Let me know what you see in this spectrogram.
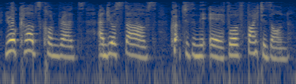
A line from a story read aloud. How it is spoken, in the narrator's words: Ivan shouted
